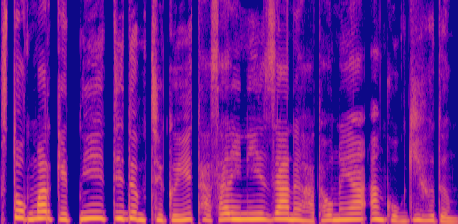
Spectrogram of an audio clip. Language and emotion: Bodo, fearful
